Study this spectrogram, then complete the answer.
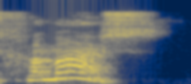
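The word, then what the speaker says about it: חמס: word for violence is kamas it's not like changing the transliteration that's what the Hebrew it says and that's how you pronounce it it's the exact same sounding word.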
